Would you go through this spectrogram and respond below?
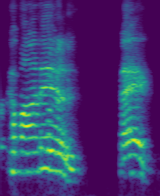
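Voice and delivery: ordinary delivery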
